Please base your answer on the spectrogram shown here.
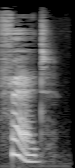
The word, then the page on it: fed: British English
